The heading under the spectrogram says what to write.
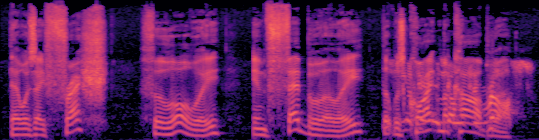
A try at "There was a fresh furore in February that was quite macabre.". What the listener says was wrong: You're doing a Jonathan Ross, which is an imitation of the Andalusian lisp. You're always doing that.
